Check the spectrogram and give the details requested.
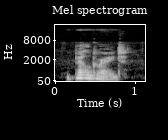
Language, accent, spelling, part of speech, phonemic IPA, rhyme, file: English, Southern England, Belgrade, proper noun, /ˈbɛlɡɹeɪd/, -eɪd, LL-Q1860 (eng)-Belgrade.wav
- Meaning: 1. The capital city of Serbia; the former capital of Yugoslavia; the former capital of Serbia and Montenegro 2. The Serbian or Yugoslav government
